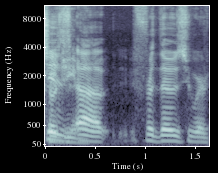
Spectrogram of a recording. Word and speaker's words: Kojima: And this is from the game Death Stranding by, I'm going to say Hideo Kojimita? Yes. Which Kojima.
